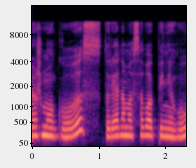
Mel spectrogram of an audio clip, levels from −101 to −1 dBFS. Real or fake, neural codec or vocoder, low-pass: real; none; 10.8 kHz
